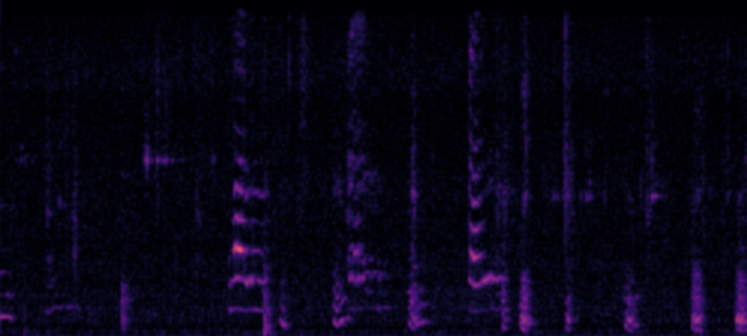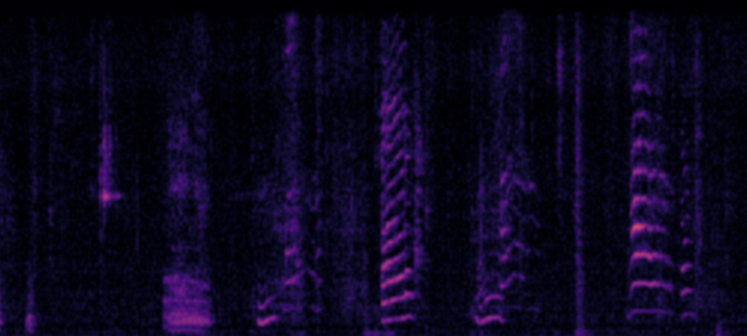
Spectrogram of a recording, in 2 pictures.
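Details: Kittens crying to get to their mother Hana, separated by a frosted glass door indoors; a long series of short, thin, high meows, some wavering, spaced irregularly, with a low background hum.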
